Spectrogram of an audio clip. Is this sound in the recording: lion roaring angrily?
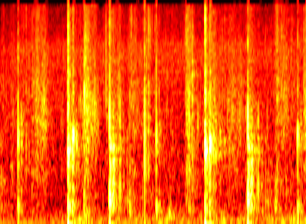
no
